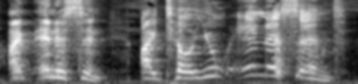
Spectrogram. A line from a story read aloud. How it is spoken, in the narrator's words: the gorilla's shouting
